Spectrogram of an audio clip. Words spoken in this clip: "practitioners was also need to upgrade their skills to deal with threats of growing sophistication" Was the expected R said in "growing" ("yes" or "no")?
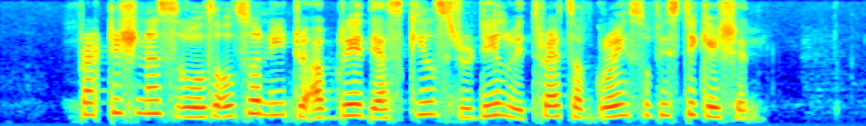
yes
